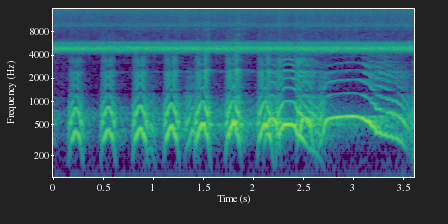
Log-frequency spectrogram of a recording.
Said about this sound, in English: Their signature hooting sequence has been memorably described as "Who cooks for you? Who cooks for you all?" But this is just one of more than a dozen barred owl calls, ranging from a siren call to a wail to a wonderfully entertaining monkey call.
